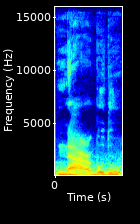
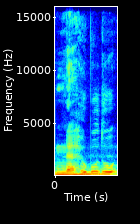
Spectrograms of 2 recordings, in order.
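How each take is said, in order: First: The middle consonant is a tight throat ayn sound. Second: The middle consonant is a breathy h sound. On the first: The speaker calls it right. "നഅ്ബുദു എന്ന് തന്നെ മൊഴിയണം" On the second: The speaker calls it wrong. "ഹ ആയിട്ടൊക്കെ"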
